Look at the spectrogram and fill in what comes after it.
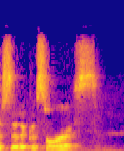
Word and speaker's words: Psittacosaurus: A Psittacosaurus. But it's spelled Psittacosaurus. So I was making that sound way more complicated than it needed to be, but I got schooled by a 5-year-old. It's just a Psittacosaurus.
